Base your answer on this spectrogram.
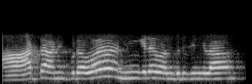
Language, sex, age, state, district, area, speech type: Tamil, female, 45-60, Tamil Nadu, Thoothukudi, rural, conversation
